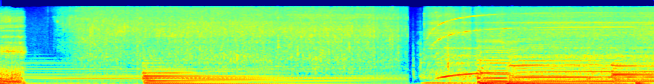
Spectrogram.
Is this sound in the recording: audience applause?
no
